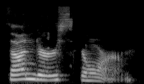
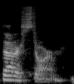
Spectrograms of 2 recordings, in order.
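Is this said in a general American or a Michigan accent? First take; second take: general American; Michigan. First: It is said in a careful general American accent. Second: It is said quickly in a clipped Michigan accent. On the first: "A normal person says" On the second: "In Michigan, we say"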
